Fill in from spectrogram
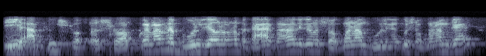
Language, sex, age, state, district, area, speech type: Hindi, male, 30-45, Madhya Pradesh, Gwalior, rural, conversation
